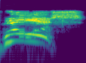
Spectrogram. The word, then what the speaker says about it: Willys: yelling at this video saying it's Willis, and I get it. Uh, you know what? That's one of those things we're just gonna have to argue to the end of time. Mr. Willis did pronounce his name Willis, but Jeep has referred to it as the Willys line, so I'm not going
